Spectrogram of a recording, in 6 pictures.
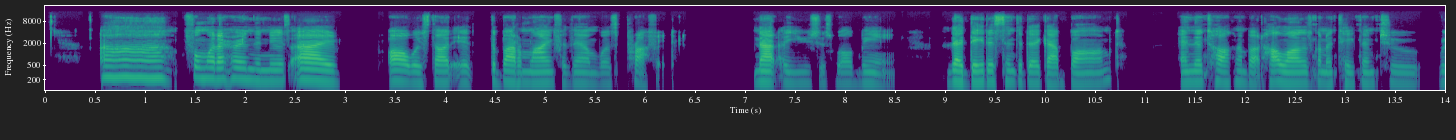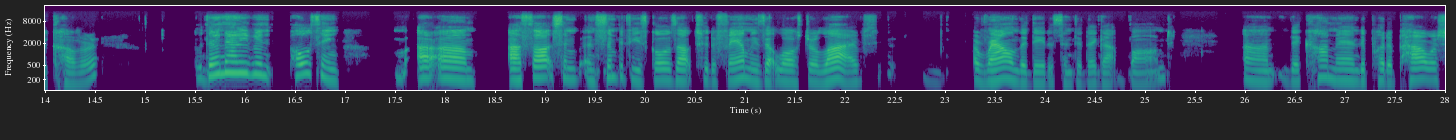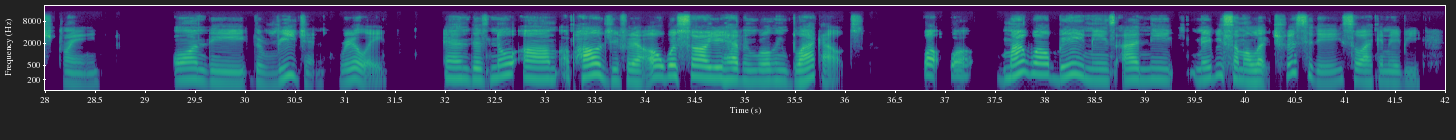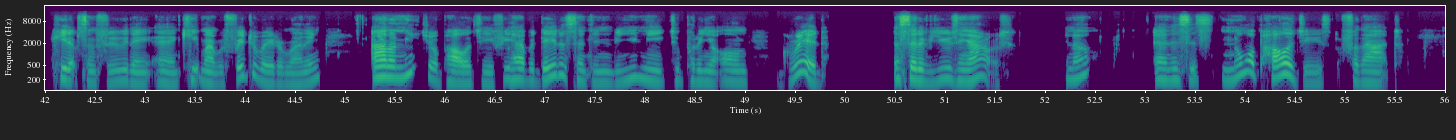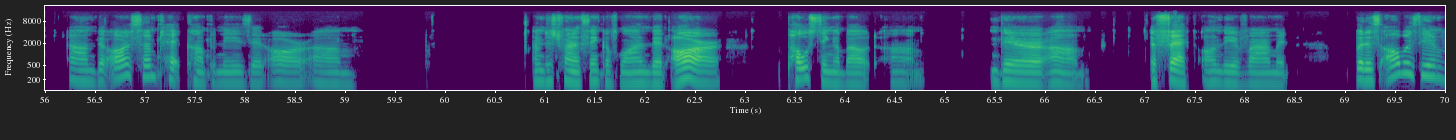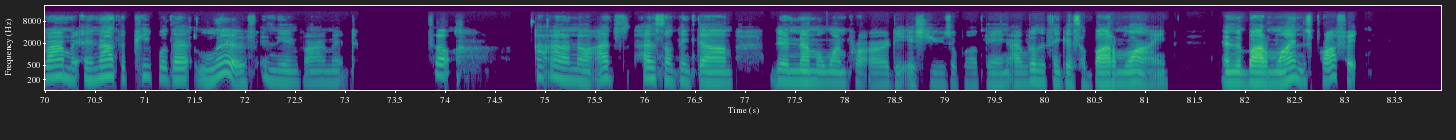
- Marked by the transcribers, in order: tapping; other background noise; stressed: "are"; sigh
- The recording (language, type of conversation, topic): English, unstructured, Do you think tech companies care about user well-being?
